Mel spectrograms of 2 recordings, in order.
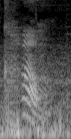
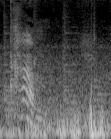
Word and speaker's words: come: give this example in english you're supposed to pronounce this word as come come yet there is no ah in the word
